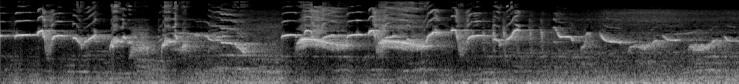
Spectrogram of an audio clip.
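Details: Captive oriental magpie-robin in a breeding aviary delivers rapid, rich whistled song: bright high notes, quick upward and downward sweeps, and scratchy twitters packed closely together, with brief pauses between bursts.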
